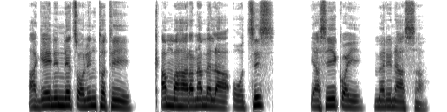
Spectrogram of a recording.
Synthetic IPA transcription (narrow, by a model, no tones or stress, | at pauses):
ʔɐɡe̞ːnɪnːɛt͡sʼoːlɪnt̪ːɔt̪i | kʼɐmːɐhɐɾɐnɐmɛlɐʔo̞ːt͡sːɪs | jɐsiːkʼɔjmɛɾɪnaːsːɐ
